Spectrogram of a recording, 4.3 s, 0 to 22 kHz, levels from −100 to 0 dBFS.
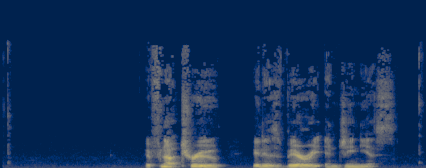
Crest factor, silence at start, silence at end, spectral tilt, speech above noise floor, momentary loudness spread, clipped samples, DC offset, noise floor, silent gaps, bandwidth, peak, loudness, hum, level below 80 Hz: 20 dB; 1.45 s; 0.35 s; -5.5 dB/octave; 50 dB; 14 LU; under 0.1%; under 0.1%; -79 dBFS; none; 16 kHz; -14 dBFS; -30 LUFS; none; -76 dBFS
